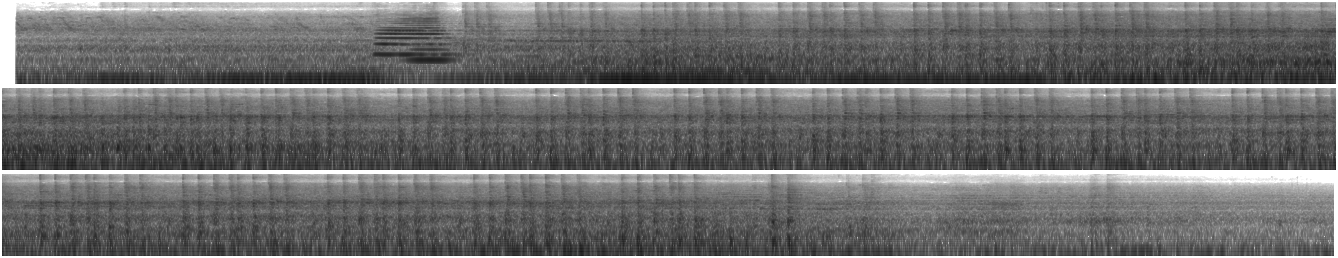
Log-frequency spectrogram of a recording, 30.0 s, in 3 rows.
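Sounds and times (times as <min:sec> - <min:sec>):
train horn blast: 0:02.8 - 0:03.6
train wheels clattering on rails: 0:03.3 - 0:28.7.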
